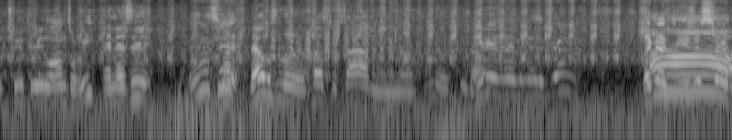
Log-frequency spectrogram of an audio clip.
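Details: Evening park session with male Staffordshire Bull Terriers in a group chat: quick bursts of bending, whiny yowls and moans, ending in a longer sustained howl-like note, over panting and steady low outdoor noise.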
